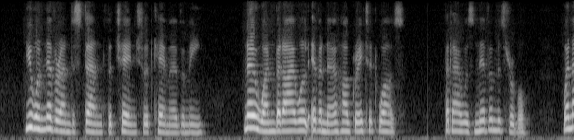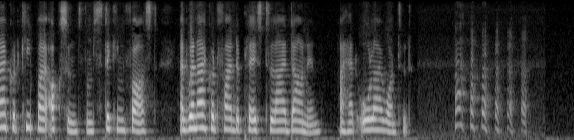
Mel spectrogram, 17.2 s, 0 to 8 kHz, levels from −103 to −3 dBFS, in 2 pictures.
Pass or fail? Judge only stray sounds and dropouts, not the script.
fail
